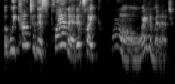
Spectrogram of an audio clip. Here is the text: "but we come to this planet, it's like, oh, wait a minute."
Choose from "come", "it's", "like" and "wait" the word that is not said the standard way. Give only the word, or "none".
none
